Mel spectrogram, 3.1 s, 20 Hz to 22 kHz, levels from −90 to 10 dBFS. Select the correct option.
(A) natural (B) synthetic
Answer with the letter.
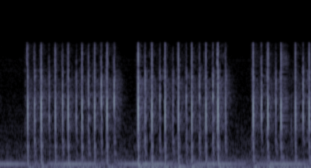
A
